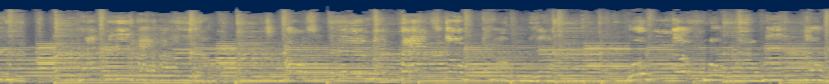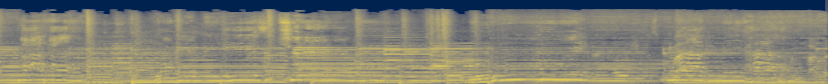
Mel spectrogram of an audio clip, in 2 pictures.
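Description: Instrumental break of a live country-folk song. An acoustic guitar strums steady chords while a second guitar plays a solo line of bending, sliding notes.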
